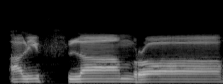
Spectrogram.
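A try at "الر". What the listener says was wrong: লামে আরো টান হবে, আলিফ লাম।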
